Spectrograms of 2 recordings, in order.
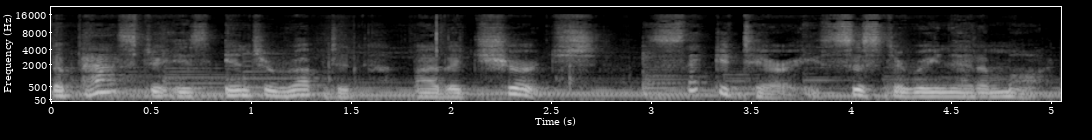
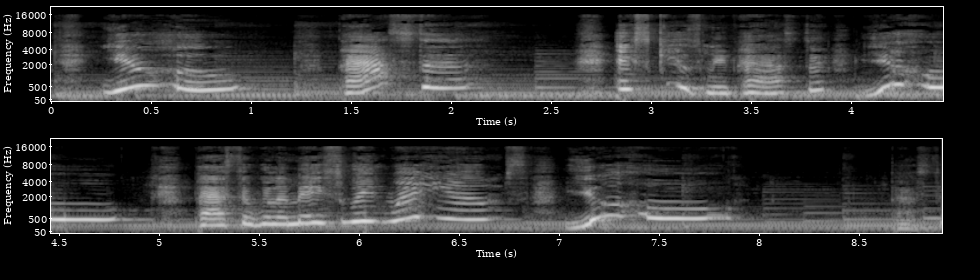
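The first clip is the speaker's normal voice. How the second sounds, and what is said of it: High-pitched southern-accented voice. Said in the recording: “a high pitched voice with a southern accent”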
